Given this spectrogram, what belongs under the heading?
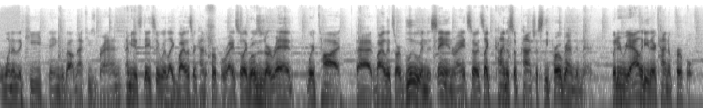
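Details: Adult male speaker; normal speech.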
